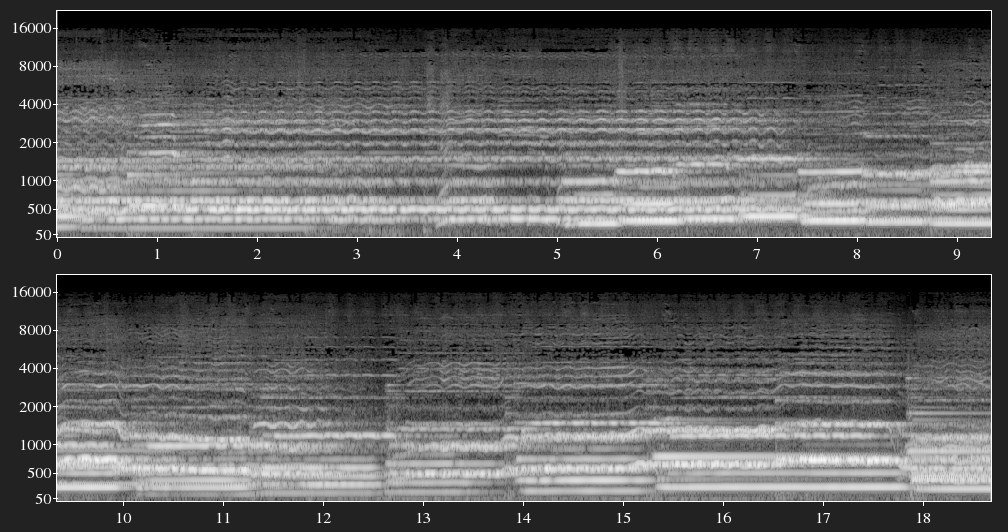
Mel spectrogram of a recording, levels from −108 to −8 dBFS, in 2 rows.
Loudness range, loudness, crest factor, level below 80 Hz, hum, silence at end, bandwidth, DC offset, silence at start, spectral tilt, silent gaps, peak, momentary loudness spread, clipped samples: 5 LU; -22 LUFS; 14 dB; -62 dBFS; none; 0 s; 11.5 kHz; under 0.1%; 0 s; -6 dB/octave; none; -6 dBFS; 7 LU; under 0.1%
